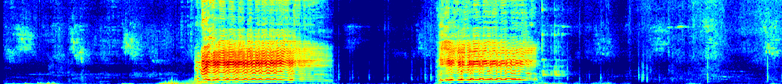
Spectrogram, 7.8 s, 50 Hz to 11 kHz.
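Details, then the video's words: Goat bleating twice, each a loud wavering nasal cry about a second long with rich harmonics, separated by a two-second gap, over low background rumble and faint clicks. "Goats sound 2023 | Best goat sound in the world 2023"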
